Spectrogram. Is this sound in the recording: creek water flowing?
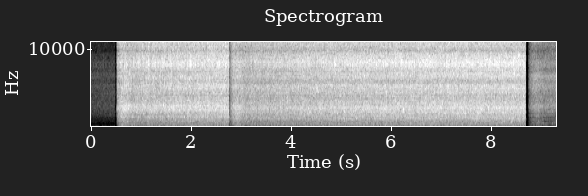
yes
